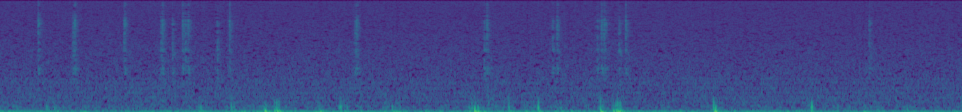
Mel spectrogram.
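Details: Damon motorhome hydraulic system making quiet, irregular low clicks and soft thumps, roughly one or two a second.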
